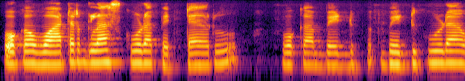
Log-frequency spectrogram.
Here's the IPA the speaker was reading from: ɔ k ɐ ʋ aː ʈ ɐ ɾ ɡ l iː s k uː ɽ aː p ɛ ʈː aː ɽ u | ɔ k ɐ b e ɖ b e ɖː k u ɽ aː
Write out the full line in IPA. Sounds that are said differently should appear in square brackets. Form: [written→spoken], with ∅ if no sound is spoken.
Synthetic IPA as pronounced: ɔ k ɐ ʋ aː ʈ ɐ ɾ ɡ l [iː→aː] s k uː ɽ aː p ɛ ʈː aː [ɽ→ɾ] u | ɔ k ɐ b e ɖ b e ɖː k [u→uː] ɽ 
